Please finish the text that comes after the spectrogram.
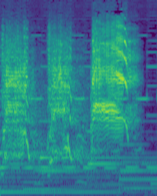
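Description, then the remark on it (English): A bird squawks three times in quick succession, loud, each harsh, buzzy call repeating like an insistent electronic beep, with no voices. “Beeping bird still pest.”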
